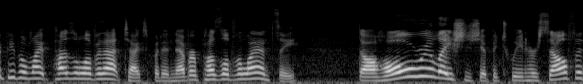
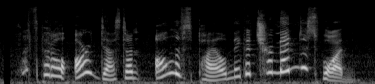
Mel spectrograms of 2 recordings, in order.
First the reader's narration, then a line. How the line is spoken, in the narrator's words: she exclaimed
